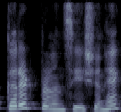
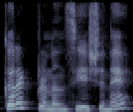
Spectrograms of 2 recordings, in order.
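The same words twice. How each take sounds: No difference in how they are said.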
